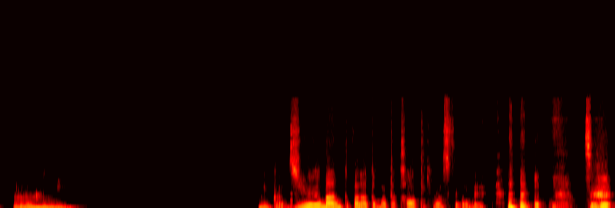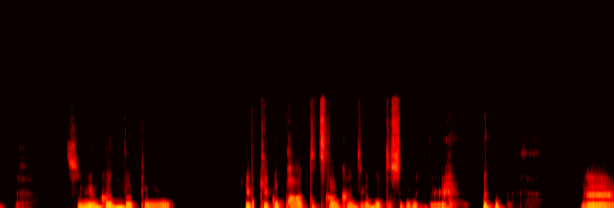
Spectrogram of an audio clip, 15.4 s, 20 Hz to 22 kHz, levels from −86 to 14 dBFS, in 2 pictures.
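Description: Damaged data in a compressed stream occurs at 3.63–3.65 s and again at 10.81–10.87 s in this speech. Corrupted bytes make the decoder misread those frames and lose sync until it finds a valid header, producing a brief chirp, squawk, click or short hole each time.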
